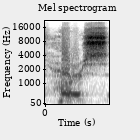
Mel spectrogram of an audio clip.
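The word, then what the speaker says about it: Höss: justice uh so one of them uh Rudolph hurse and that's how you pronounce his name it's not hos it's hurse ruolph Hur who was the comant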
